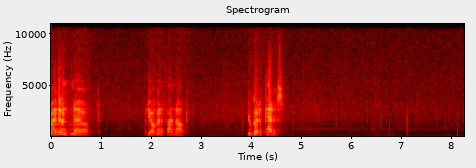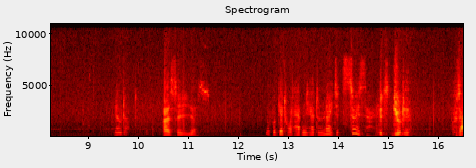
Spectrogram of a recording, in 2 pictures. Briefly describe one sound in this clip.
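A young woman speaks briefly and quietly.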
